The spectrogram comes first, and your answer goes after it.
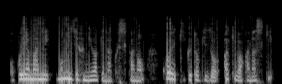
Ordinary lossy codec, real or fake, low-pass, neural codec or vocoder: MP3, 64 kbps; fake; 9.9 kHz; autoencoder, 48 kHz, 128 numbers a frame, DAC-VAE, trained on Japanese speech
